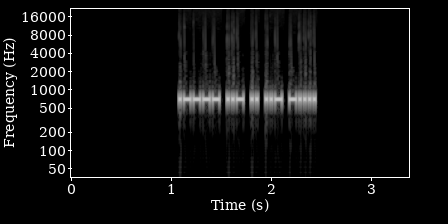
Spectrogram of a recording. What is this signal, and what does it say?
Morse code, heard as a keyed tone, about 51 wpm, 700 Hz. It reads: 1UIU6
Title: Five Challenging Letter-Number Combinations 50wpm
